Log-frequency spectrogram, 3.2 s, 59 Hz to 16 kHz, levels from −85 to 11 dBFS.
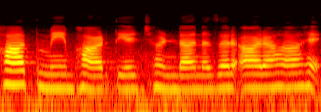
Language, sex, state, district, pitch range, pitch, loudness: Hindi, female, Haryana, Charkhi Dadri, 185-205 Hz, 200 Hz, -19 LUFS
